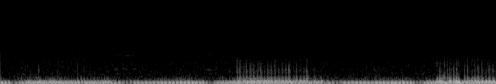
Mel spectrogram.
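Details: Low, rumbling purr from a contented 11-year-old cat, a continuous deep vibration with a softer dip near the middle and breathier surges as each breath cycle turns over.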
